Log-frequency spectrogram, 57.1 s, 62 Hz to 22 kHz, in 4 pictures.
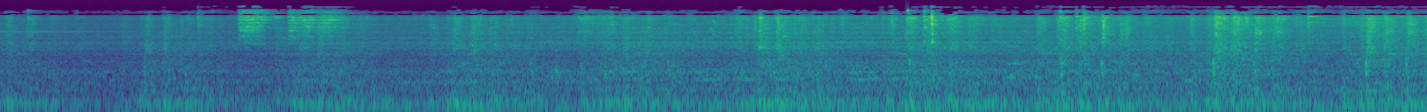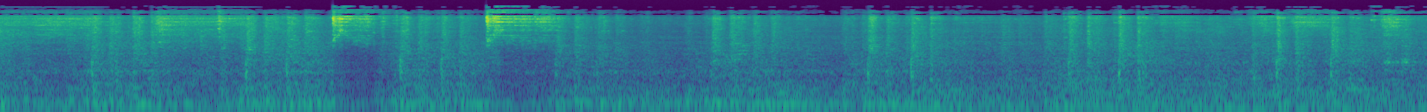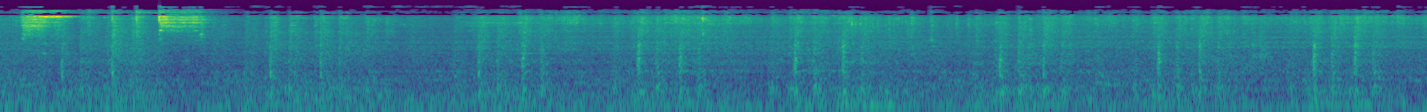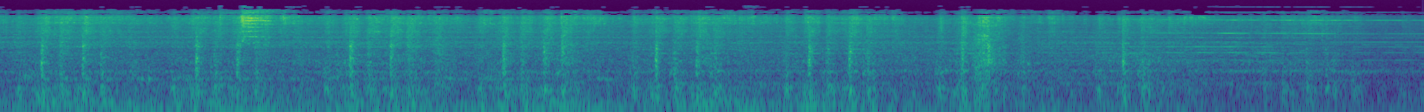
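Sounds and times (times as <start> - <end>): freight train rumbling past: 0.0 - 57.0
high wheel squeals: 54.2 - 57.0.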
